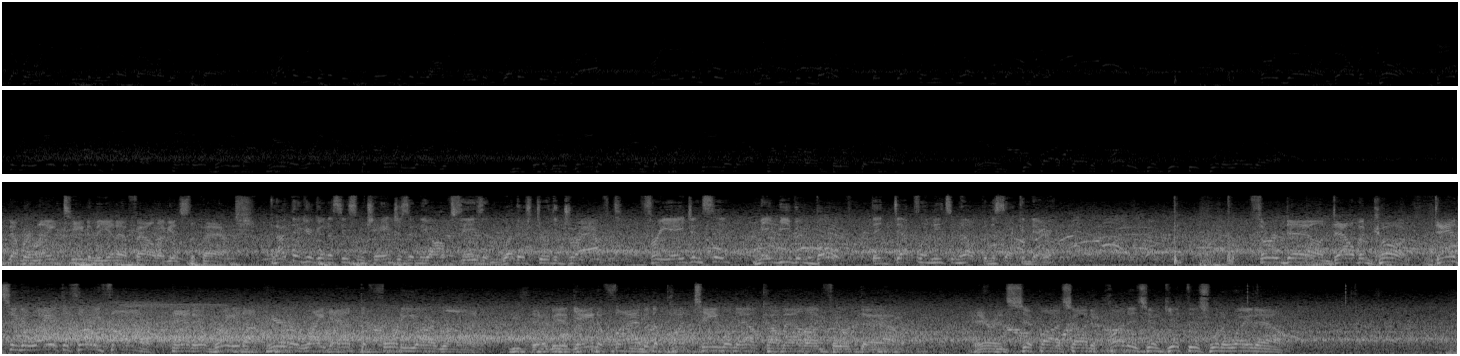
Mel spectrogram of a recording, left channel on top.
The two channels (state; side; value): quieter; left; 37.8 dB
